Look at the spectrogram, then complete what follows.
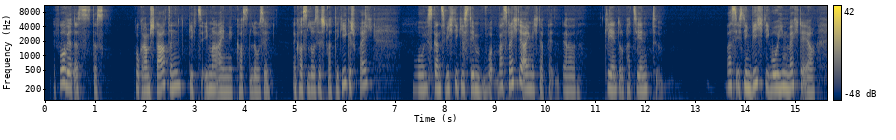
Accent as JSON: {"language": "German", "country": "Switzerland", "said": "bei uns in der Schweiz"}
